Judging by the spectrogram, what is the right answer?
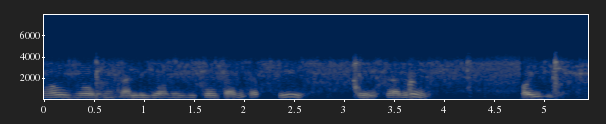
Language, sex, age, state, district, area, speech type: Odia, female, 60+, Odisha, Gajapati, rural, conversation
